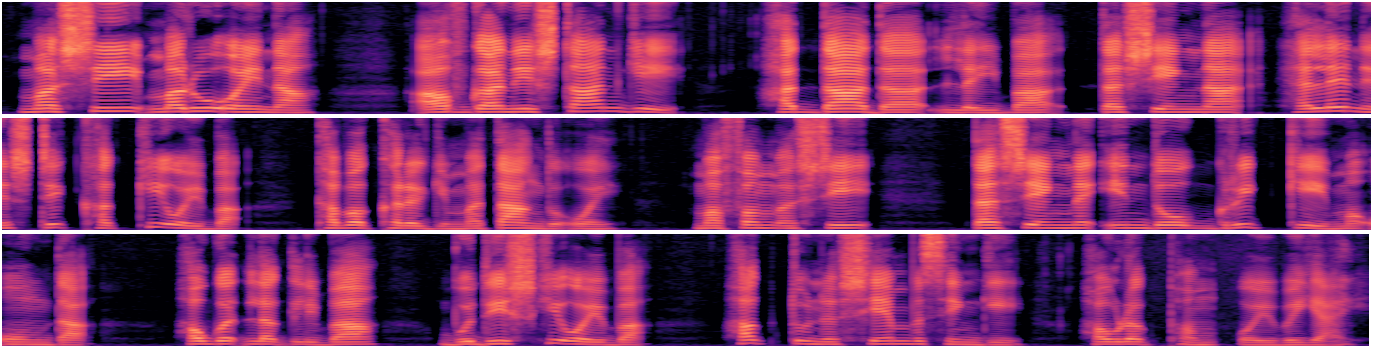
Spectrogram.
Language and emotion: Manipuri, neutral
